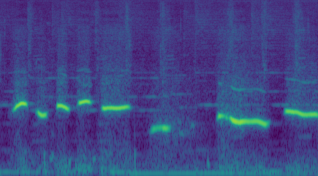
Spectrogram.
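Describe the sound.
Someone whistles an imitation of a small bird's song: a quick run of four bright chirping notes, a lower dip, then longer gliding whistles, clear and fairly loud with no talking.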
